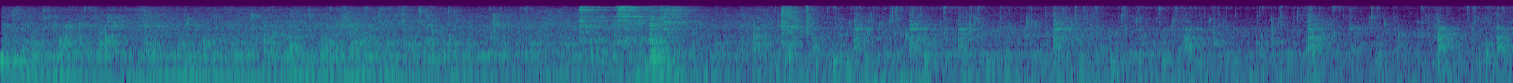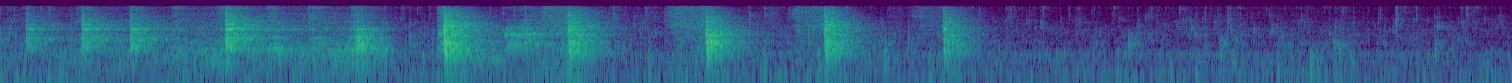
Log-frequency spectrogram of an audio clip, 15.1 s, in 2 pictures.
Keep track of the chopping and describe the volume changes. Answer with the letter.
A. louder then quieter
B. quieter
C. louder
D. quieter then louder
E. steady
C.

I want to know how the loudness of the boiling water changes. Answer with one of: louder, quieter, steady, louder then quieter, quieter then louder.
quieter.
